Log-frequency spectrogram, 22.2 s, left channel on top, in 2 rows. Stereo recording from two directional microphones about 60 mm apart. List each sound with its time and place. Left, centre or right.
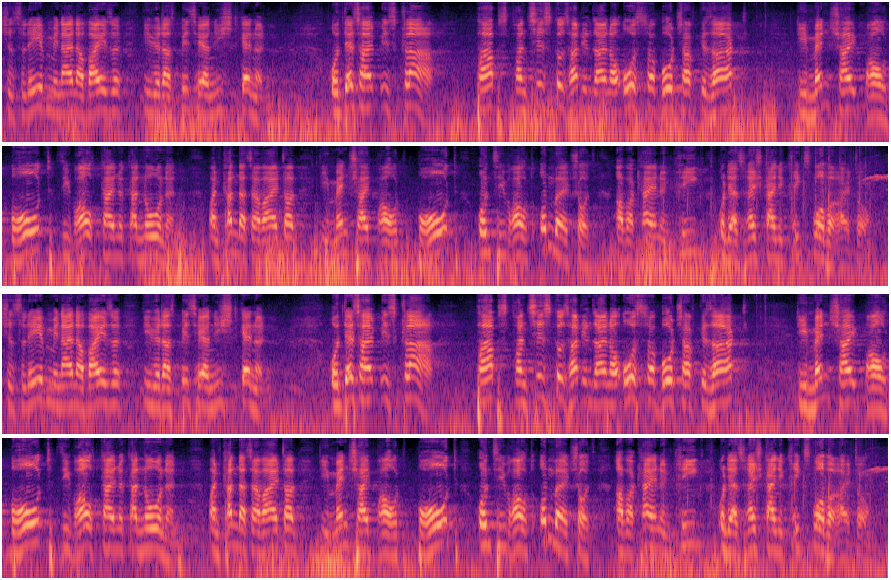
0.0 s a man's voice: right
